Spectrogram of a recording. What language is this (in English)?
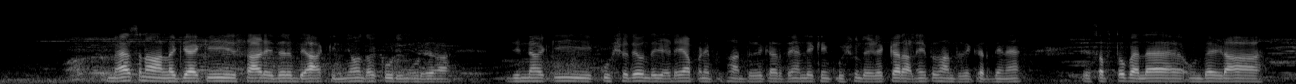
Dogri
